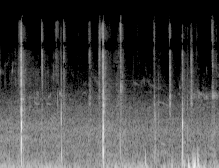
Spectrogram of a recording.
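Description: Tennis ball struck by a racket: two sharp hits about a second and a half apart, with fainter ball bounces between, and a short low rumble near the end.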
